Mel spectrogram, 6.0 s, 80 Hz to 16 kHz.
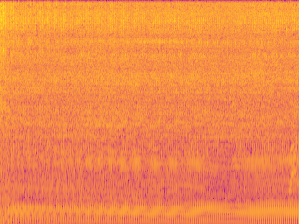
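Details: Old BSA 50cc single-cylinder engine, first start in years after sitting under a bench: steady buzzing run with fairly even pitch; it fires and keeps running fine.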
